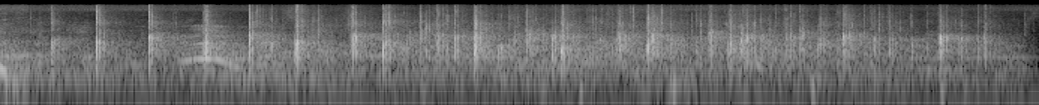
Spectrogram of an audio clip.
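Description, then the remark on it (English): An audience claps steadily for several seconds, a dense patter of sharp hand claps, with some faint voices mixed in beneath. “You saw any woman clapping?”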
